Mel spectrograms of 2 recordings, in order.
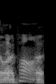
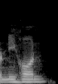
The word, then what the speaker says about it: Nihon: Maybe it was just like culturally, like nobody, like Japan is not the way you pronounce the country's name either. Everybody, yeah, it's Nippon, right? – Yeah, Nippon or Nihon. Yeah. Usually Nihon. Nippon is even an old phrasing.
